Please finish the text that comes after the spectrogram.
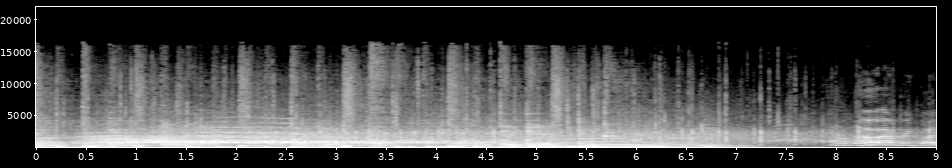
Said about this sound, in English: Um, I will tell you no more about her except to applaud loudly, cheer loudly, make all of your patriarchy smashing woohooing noises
